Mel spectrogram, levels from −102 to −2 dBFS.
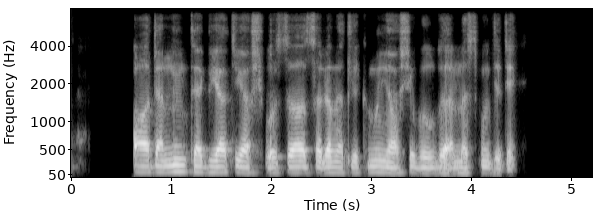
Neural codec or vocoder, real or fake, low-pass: codec, 44.1 kHz, 2.6 kbps, SNAC; fake; 7.2 kHz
